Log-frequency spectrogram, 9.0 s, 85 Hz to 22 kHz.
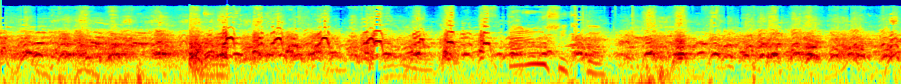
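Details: Crowd of homeless dogs among roughly 2,000 animals keeps up a continuous, ragged chorus of yelping barks, with a few sharper high yips and a human voice briefly audible.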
